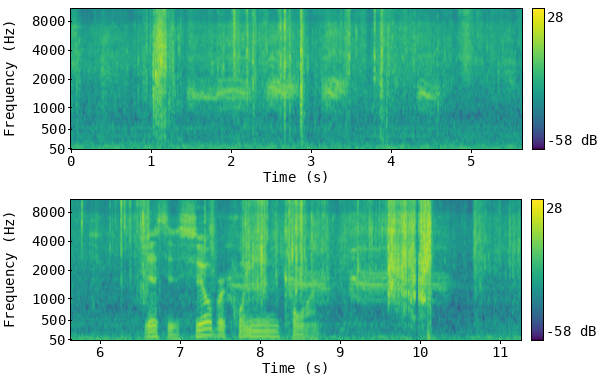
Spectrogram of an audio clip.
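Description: Corn husks rustle and tear as they are peeled back.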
